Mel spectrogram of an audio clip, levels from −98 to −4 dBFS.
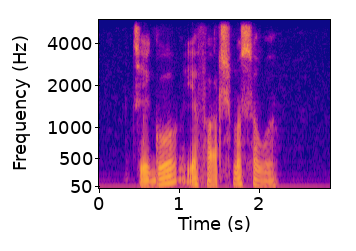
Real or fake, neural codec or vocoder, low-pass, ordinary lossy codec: real; none; 5.4 kHz; Opus, 32 kbps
